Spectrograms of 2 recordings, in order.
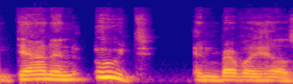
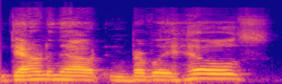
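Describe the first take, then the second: First: 'Out' is said with a Canadian accent. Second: 'Out' is said with a standard accent.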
